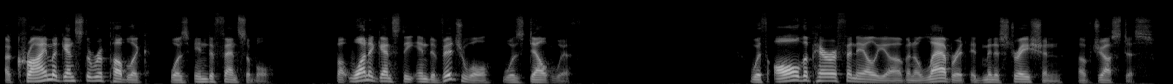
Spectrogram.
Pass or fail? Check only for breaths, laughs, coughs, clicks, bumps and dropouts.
pass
